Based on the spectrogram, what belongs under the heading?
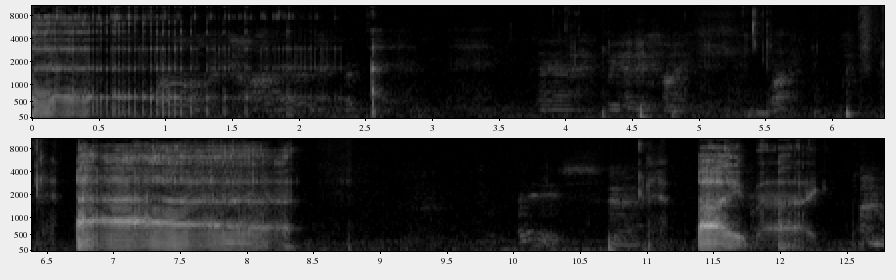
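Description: A long, loud, gurgling belch with a few shorter ones and quiet mouth noises around it. Burping.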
